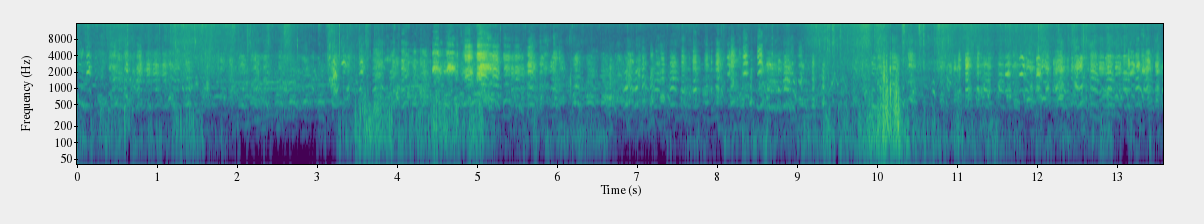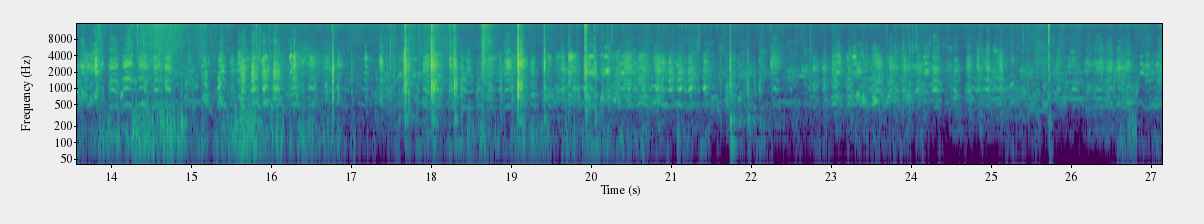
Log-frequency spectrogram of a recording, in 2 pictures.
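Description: Mixed flock of hens and ducks calling continually while feeding on fresh greens: clucks and honking calls overlapping, with many short pecking clicks. A few low rumbling bursts come through, the loudest about ten seconds in.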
